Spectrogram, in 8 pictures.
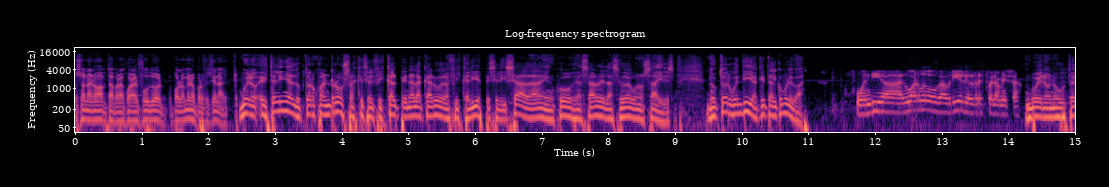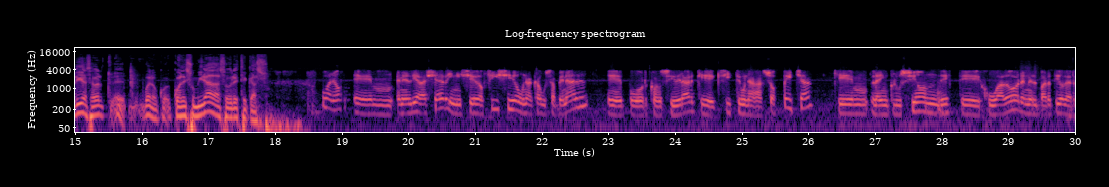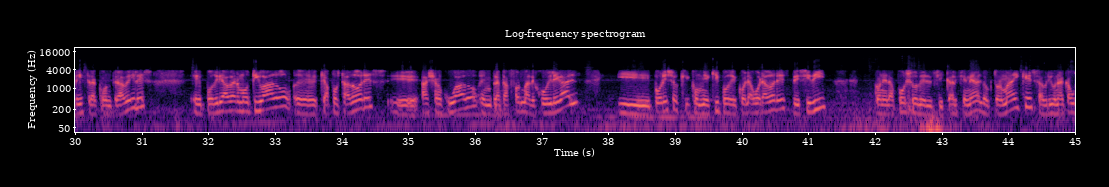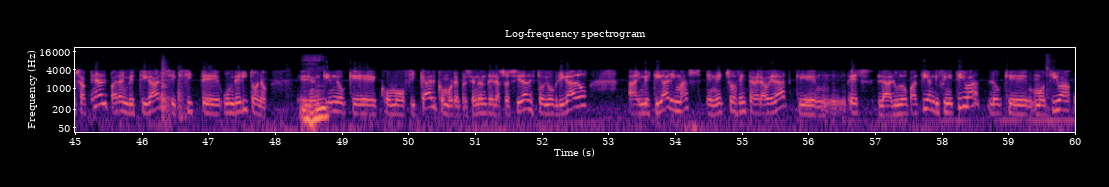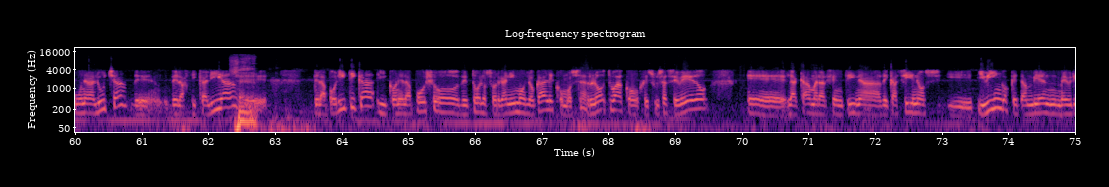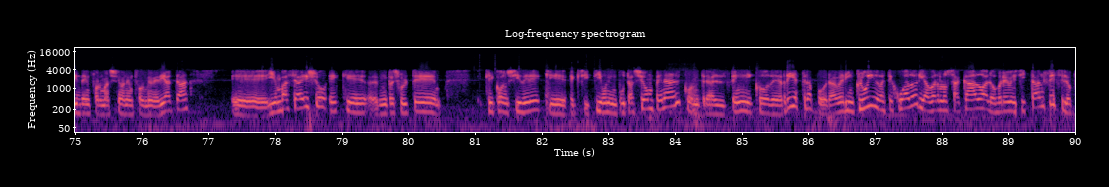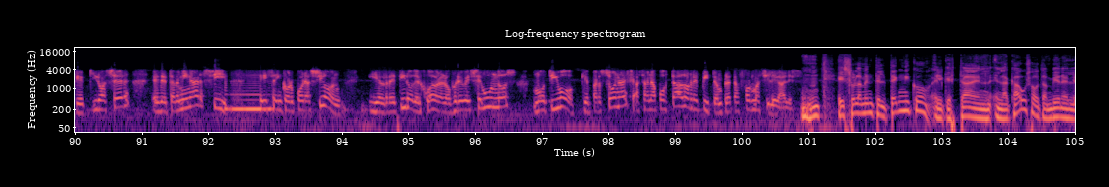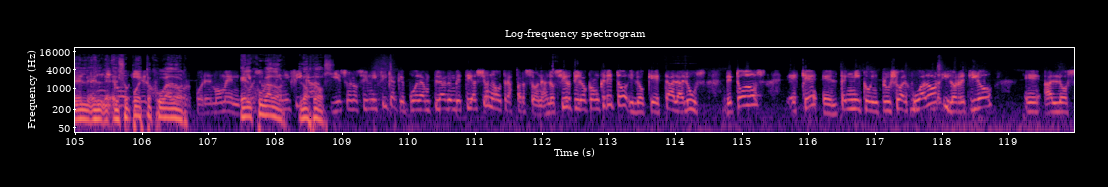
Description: Juan Rozas, responsable de la Fiscalía Especializada en Juegos de Azar, habló con Eduardo Feinmann y confirmó la acusación contra el streamer Spreen, así como también contra Cristian Fabbiani, director técnico del equipo del Bajo Flores.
